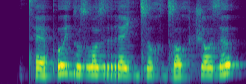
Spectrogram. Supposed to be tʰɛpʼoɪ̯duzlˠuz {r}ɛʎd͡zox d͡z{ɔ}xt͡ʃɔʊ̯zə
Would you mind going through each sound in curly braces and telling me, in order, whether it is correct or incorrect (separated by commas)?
correct, correct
